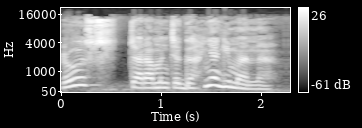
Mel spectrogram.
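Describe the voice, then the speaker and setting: A young Indonesian-accented woman co-hosts a student podcast with scripted lessons. Her voice is slightly high yet soft and rounded in tone. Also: sing-song, normal speed.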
